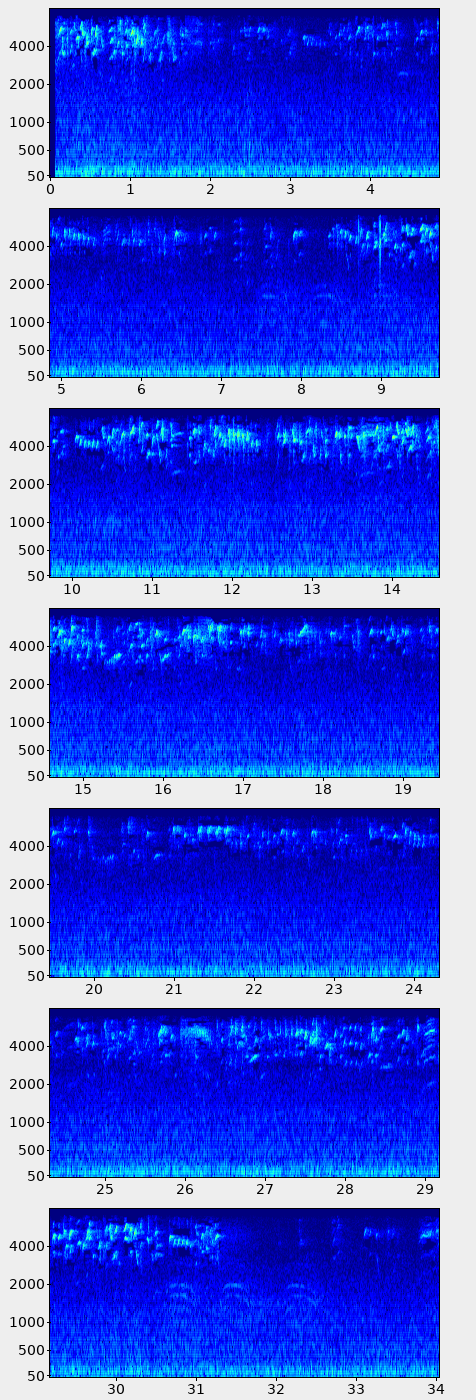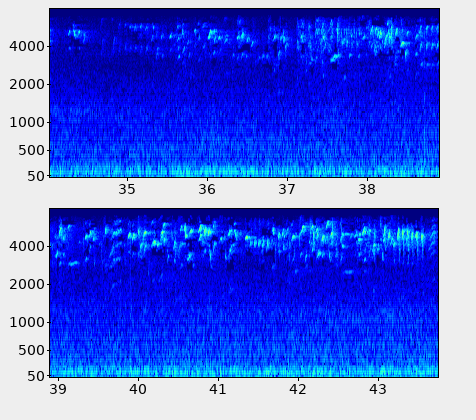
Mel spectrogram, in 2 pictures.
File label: Red-fronted Serin Serinus pusillus; Birds of Ladakh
